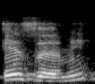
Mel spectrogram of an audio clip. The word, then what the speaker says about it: exame: vocês podem perceber que em sexo ou X tem som de KS peixe esse x né vai ter um som de ch de X próximo esse X tem um som desce e exame esse X tem som de Zé então é uma mesmo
